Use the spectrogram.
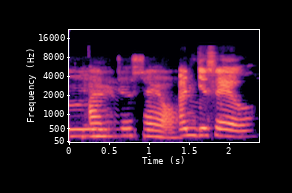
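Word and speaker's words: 앉으세요: Tapi kalau dia ketemu sama vokal, contoh misal seperti ini. Anjuseyo. D-nya pindah ke samping. Anjuseyo. Seperti ini ya. Anjuseyo. Cara bacanya. Tapi tulisannya tidak berubah ya, Rebun. Hanya cara bacanya saja yang berubah.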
